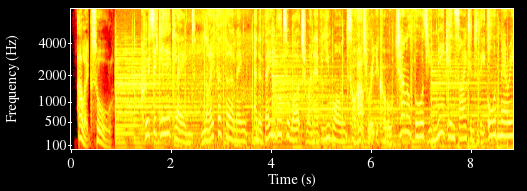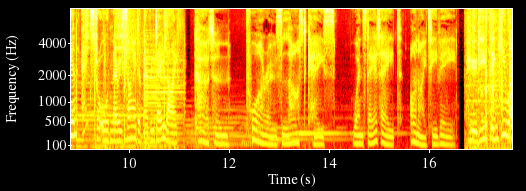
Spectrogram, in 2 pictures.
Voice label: promo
